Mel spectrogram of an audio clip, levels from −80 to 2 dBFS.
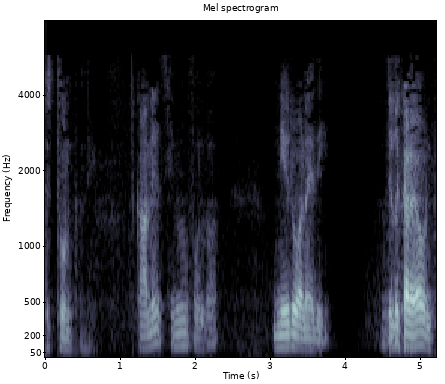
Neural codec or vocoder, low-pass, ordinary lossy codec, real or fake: codec, 16 kHz, 0.5 kbps, X-Codec, WavLM features, trained on Multilingual LibriSpeech; 7.2 kHz; MP3, 24 kbps; fake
